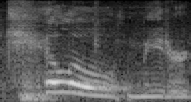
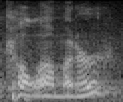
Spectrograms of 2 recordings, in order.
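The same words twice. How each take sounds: First: The stress is on the first syllable. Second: The stress is on the second syllable. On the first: The speaker calls it right. "It's kilometer, guys. It's a meter, and there are a kilo of them" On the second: The speaker calls it wrong. "don't say kilometer, because then you have to say centimeter"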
